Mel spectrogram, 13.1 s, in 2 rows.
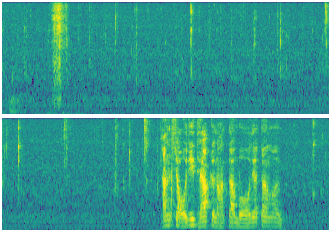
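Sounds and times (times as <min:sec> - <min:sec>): chewing and mouth clicks: 0:00.0 - 0:07.0, 0:07.7 - 0:09.8, 0:12.3 - 0:13.0
steady low hum: 0:00.0 - 0:13.0.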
